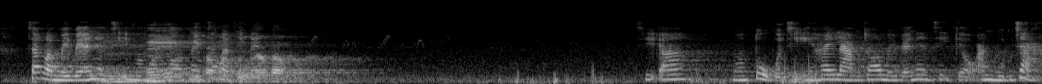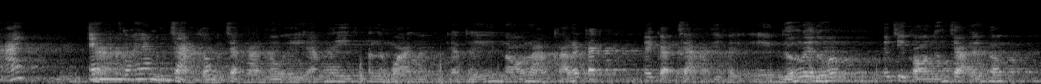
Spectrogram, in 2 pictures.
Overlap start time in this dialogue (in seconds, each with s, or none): 1.0 s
